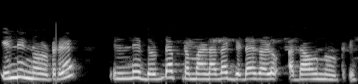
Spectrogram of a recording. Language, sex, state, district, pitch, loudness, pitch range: Kannada, female, Karnataka, Dharwad, 255 Hz, -12 LUFS, 240-295 Hz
